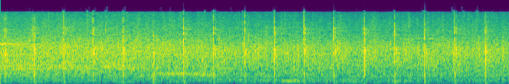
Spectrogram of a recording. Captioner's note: audience cheers and applauds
